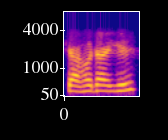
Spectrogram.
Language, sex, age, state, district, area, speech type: Urdu, male, 18-30, Bihar, Saharsa, rural, conversation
